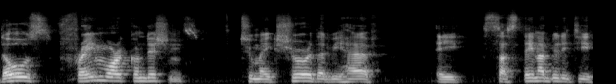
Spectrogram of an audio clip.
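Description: A man's fairly high, unremarkable speaking voice, with ordinary pitch variation and a moderate speed. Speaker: policy official. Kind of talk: panel discussion.

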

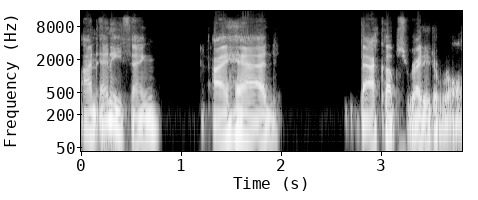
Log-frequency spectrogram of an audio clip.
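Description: The sound is dry and close with no echo as a man speaks at a fairly low pitch and a fairly slow pace, recorded very cleanly over a silent background. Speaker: podcast host. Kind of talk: casual interview chat. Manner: halting, many fillers.

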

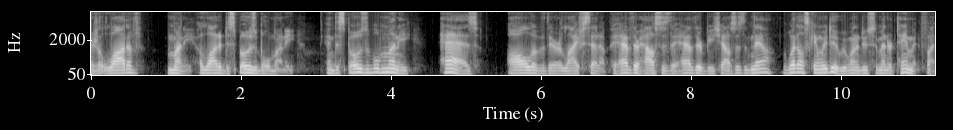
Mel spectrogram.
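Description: A man with an American accent and a fairly high pitch talks at a fairly quick pace in an ordinary speaking voice, with ordinary pitch variation. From US South, Charlotte, North Carolina. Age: 50s. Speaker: restaurateur and comedy club owner. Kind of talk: radio interview.

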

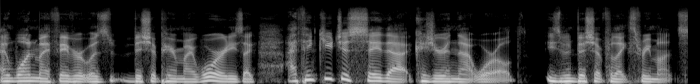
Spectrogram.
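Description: A man with an unremarkable speaking voice talks at a fairly quick pace, his medium pitch showing ordinary variation and his loudness very even. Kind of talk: casual interview.

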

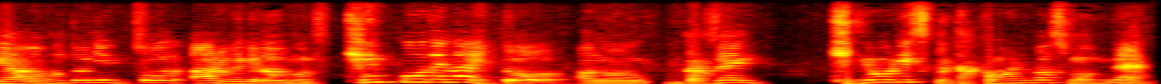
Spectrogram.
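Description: Recorded dry and close with no echo, a man talks at a fairly quick pace in a high voice with very wide pitch swings. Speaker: management consultant. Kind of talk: panel discussion. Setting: video call. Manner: formal.

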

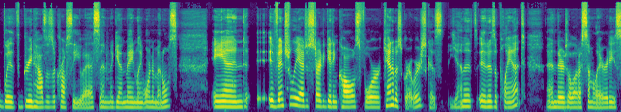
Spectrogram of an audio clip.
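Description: At a moderate pace, a woman with an American accent is heard in a dry, close sound with no echo on a very clean recording with a silent background. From US South, South Carolina. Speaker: plant scientist and hemp company founder. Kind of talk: interview. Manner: hesitant, many fillers.

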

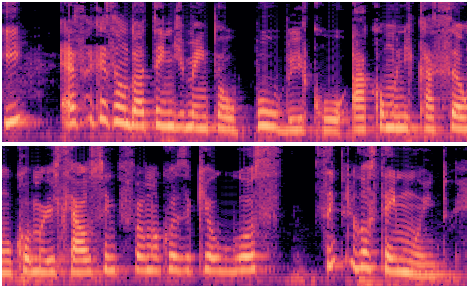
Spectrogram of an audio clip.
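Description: A woman speaks at a high pitch in a dark, mellow tone. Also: lively intonation, moderate pace. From Brazil, São Paulo interior (Sertãozinho). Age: 20s. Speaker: lawyer and shooting instructor. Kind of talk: casual chat.

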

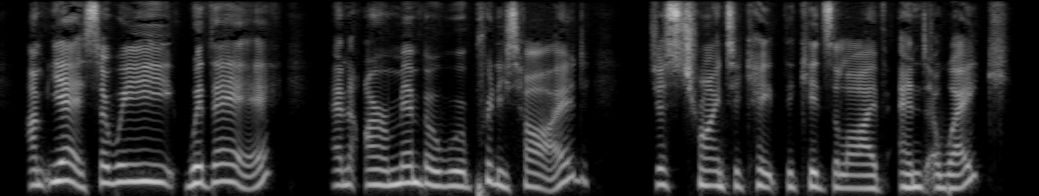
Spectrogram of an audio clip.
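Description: On a very clean recording with a silent background and a dry, close sound with no echo, a woman with an Australian accent speaks at medium pitch and a moderate pace with ordinary pitch variation. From Australia, Melbourne. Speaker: communications consultant and yoga instructor. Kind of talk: casual chat. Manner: says um a lot.

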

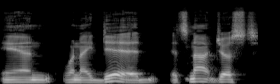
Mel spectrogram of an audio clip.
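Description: Here is a man with an ordinary speaking voice and an American accent. His pitch is fairly low. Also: dry, close sound with no echo, quiet background. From Michigan, US. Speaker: business coach. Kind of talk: casual interview.

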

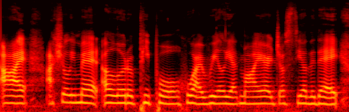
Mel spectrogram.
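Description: A woman talks at a moderate pace in a Mexican accent. Her medium-pitched voice has a bright, sharp tone. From Mexico. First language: Spanish. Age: 20s. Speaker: carbon consultant. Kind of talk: casual interview. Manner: laughs often.

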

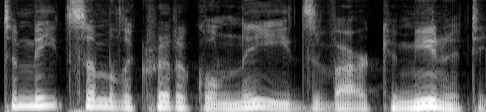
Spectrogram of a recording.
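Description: A man with a Southern US accent and a dark, mellow tone talks at a fairly quick pace, the sound dry and close with no echo on a very clean recording with a silent background. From US South, upstate South Carolina. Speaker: church minister, podcast host. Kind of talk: scripted narration; interview.

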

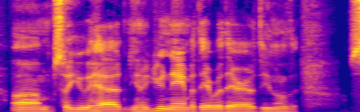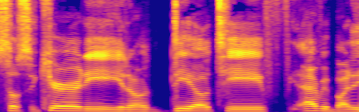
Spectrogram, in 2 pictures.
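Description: In a normal speaking voice, a man talks at a moderate pace and medium pitch with fairly even intonation, on a very clean recording with a silent background. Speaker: information governance and records manager. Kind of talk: podcast interview.

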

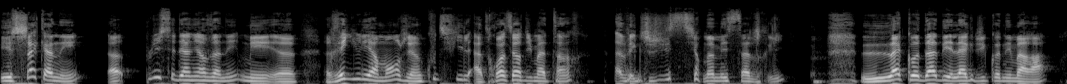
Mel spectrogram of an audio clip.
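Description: Pausing long and often, a man with a high pitch speaks at a fairly slow pace with lively intonation. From southern France. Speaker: podcast host. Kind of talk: casual chat. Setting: live stream.

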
